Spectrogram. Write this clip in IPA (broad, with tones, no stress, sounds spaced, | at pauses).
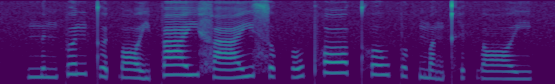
n̪ ɪ˨ ŋ p ɵ˥ n t̪ ɵ˨ t̚ ɔː˨˩ j p aː˥ j f aː˨˥ j s ʊ˨ k̚ o˨˥ w pʰ ɔː˥ t̪ʰ o˥ w p ʊ˧ k̚ m ɐ˨˩ ŋ kʰ ɪ˨ k̚ l ɔː˨ j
